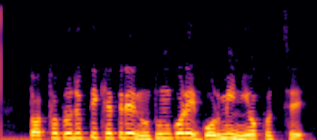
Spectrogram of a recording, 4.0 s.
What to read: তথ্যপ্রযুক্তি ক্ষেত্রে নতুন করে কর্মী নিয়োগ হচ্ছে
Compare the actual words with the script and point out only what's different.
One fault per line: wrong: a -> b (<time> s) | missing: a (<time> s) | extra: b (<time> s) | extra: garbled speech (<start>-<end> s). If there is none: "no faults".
no faults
